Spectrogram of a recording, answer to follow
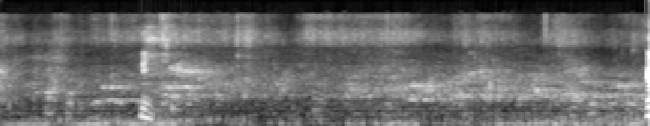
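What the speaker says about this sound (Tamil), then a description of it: "ஒரு தாய் கோழி குஞ்சுங்க நல்ல சண்டை கோழி குஞ்சுங்க" Soft clucking from a mother hen and chicks in a farmyard, a sharp bird call near the start, with faint talking and outdoor background noise.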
